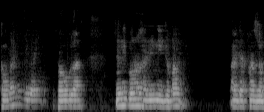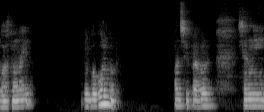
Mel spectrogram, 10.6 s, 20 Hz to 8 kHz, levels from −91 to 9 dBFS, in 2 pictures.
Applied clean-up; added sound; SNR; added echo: neural mask model DeepFilterNet 3.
